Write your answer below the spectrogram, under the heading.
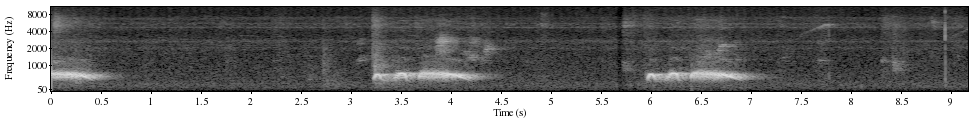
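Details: Ground decoy spotted dove in training cooing three times, each phrase a short, low, purring note group, separated by quiet gaps of about three seconds, with faint chirps and a high hum.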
